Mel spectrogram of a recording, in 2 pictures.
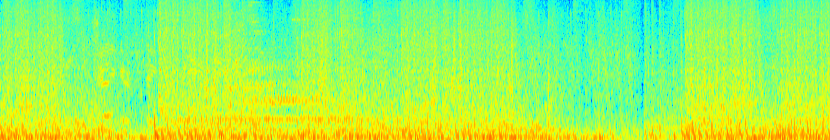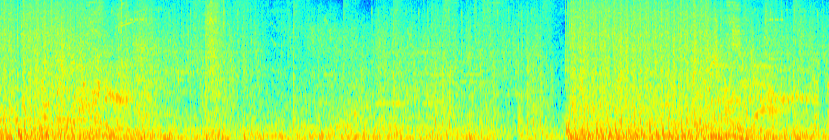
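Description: Heavy weapon fire in the game Transformers War for Cybertron: dense, loud bursts of rapid shots and booming blasts in rapid succession, with brief lulls and a voice speaking under the barrage.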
